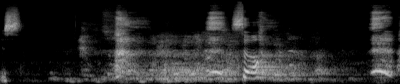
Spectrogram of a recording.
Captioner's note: laughter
